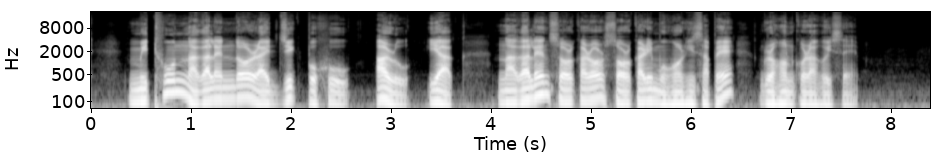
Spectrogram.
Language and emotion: Assamese, neutral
